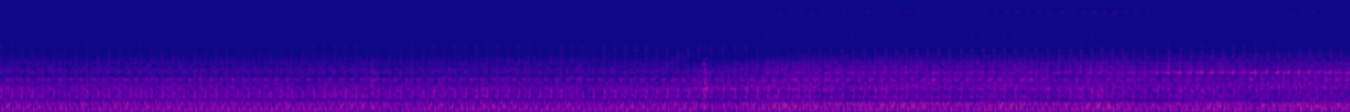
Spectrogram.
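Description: Small engine running with a rapid, rough knocking of about three per second under the clatter: a bad connecting rod.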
